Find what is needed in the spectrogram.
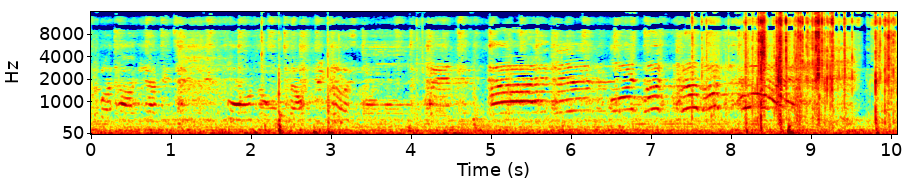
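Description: A foil trading-card pack wrapper being torn open and crinkled by hand, a loud, dense crackling from about three-quarters of the way in, over quiet background music.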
